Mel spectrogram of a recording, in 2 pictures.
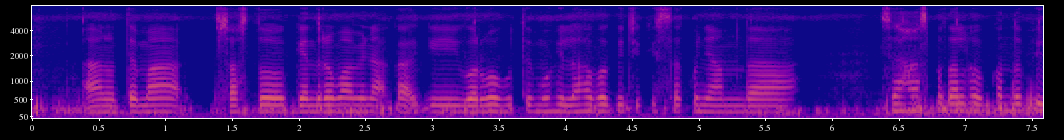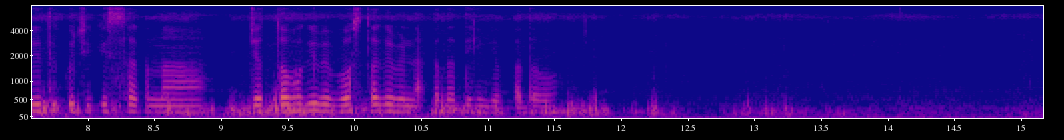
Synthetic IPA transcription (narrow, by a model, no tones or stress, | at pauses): a̰nɔt̪ɛmaswast̪ʰɾɔkɛnd̪ɾɔmamɛna̰ʔka̰ʔɡiɡɔɾbʱɔbut̪ɛmoɦilaɦɔbaɡɛt͡ʃikit̪sakɔɲamd̪a | sɛɦaɦaspat̪alɦɔʔkʰɔnd̪ɔpʰiɾid̪ʱikut͡ʃikit̪sakanad͡ʒɔt̪ːɔbʱaɡibɛbɔst̪ʰaɡɛmɛna̰ʔkad̪at̪iɦĩɡɛpad̪ɔ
